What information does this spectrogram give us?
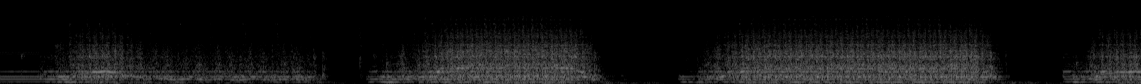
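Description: A coverstitch sewing machine with two needles hems fabric, repairing a coverstitched hem in steady whirring runs separated by short pauses. Each burst holds an even, loud mechanical drone.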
